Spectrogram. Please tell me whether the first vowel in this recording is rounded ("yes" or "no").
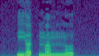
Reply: no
